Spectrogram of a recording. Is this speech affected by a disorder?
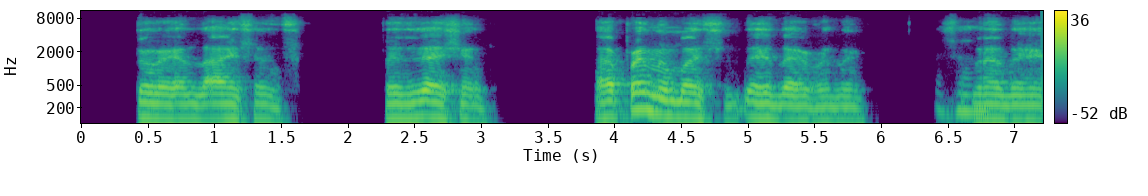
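Yes: ALS.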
